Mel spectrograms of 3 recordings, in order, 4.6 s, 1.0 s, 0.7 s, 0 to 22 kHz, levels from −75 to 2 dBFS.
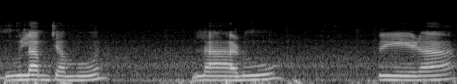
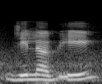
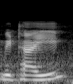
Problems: constant background noise, background conversations at intervals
